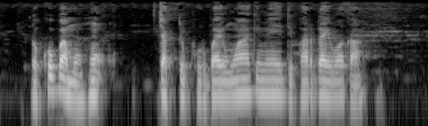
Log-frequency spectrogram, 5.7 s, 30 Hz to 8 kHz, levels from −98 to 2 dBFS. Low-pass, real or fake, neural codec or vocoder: 7.2 kHz; real; none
